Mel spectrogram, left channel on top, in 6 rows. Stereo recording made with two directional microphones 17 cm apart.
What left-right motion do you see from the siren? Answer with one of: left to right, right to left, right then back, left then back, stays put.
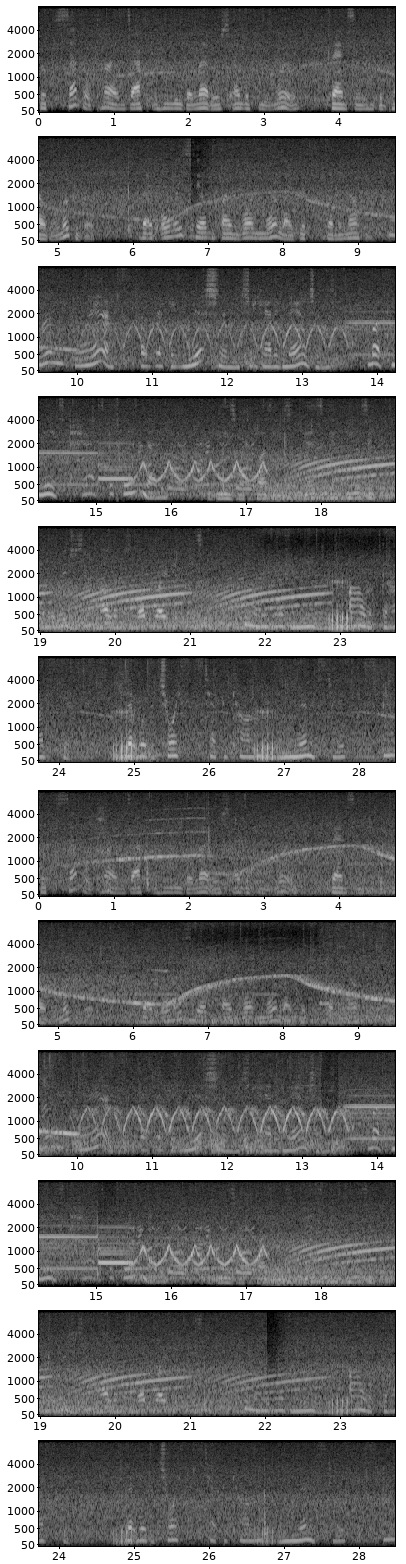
right to left.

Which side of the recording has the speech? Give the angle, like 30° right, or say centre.
30° left.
